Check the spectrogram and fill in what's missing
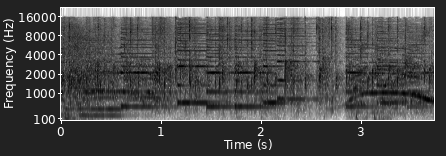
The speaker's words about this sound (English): Get ready to clap. Put your hands together. Put your hands together.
